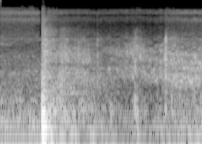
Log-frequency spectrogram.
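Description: Anti-hail cannon firing: one loud boom about half a second in, with a short rumbling tail, then a couple of faint knocks.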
